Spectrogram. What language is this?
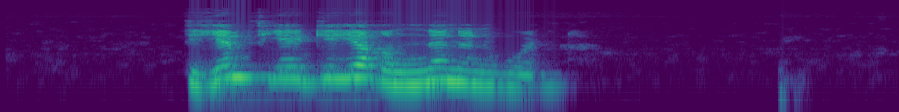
Kabyle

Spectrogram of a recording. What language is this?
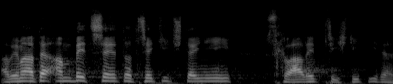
Czech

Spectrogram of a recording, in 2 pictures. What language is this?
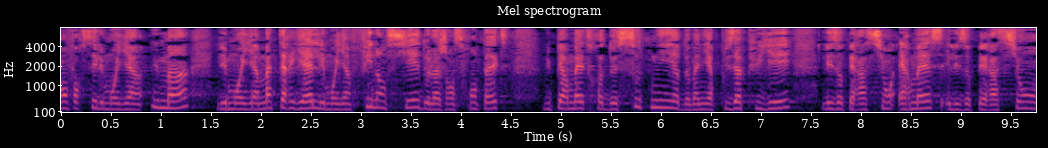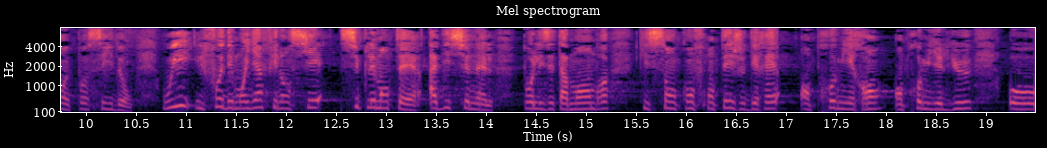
French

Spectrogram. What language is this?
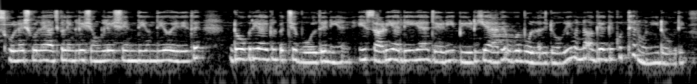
Dogri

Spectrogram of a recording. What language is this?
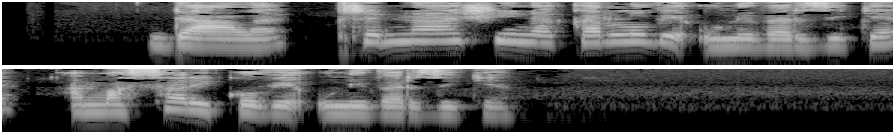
Czech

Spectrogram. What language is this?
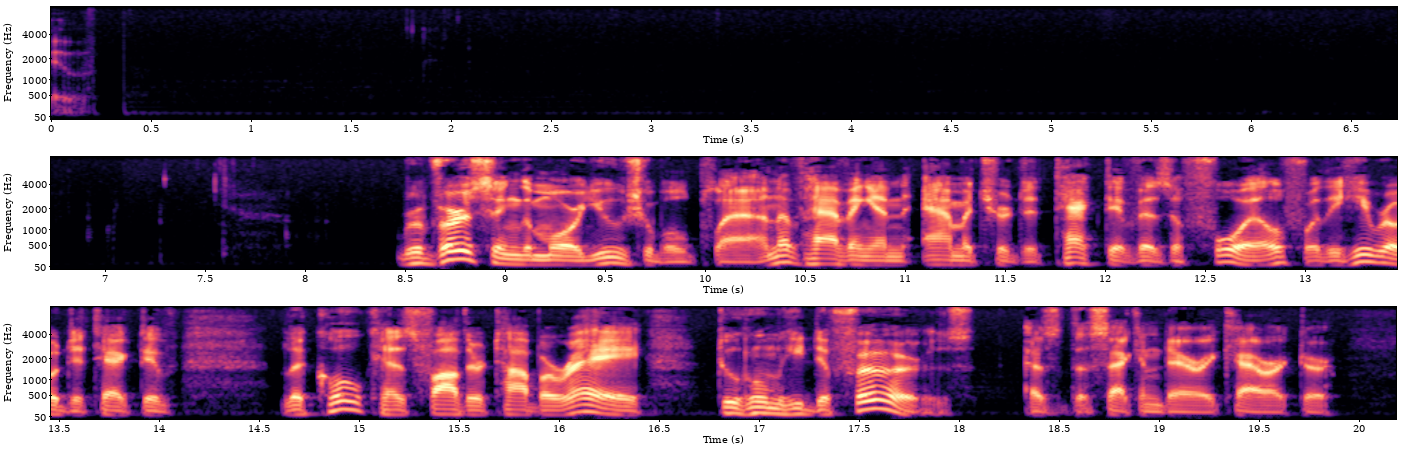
English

